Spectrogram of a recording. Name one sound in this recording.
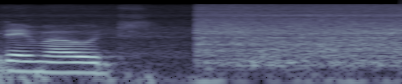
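A hot air brush blows with a steady whirring hiss.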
